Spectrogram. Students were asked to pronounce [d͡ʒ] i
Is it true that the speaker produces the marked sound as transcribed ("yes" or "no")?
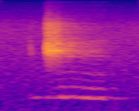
yes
